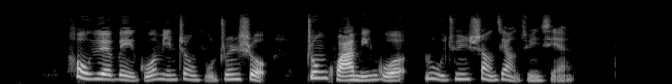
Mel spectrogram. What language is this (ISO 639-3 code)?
zho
